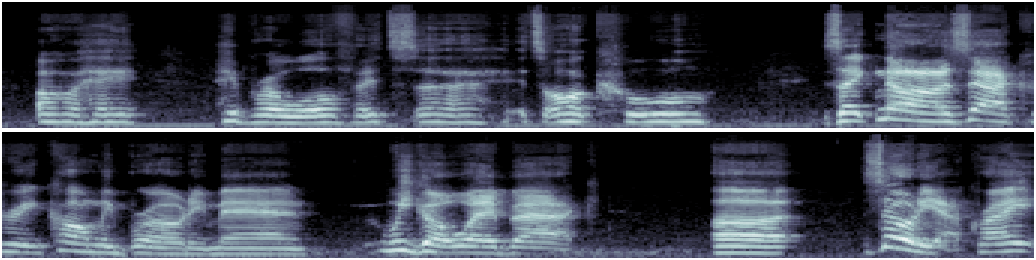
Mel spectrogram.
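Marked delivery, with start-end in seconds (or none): 0.2-3.6 nervous, uneasy, halting, stumbling delivery. Voicing a character side-eyeing nervously at an old friend: nervous. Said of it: "side-eyeing nervously, and he's like".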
